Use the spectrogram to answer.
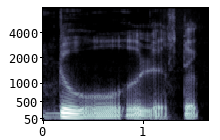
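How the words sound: It is said in a very low voice.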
